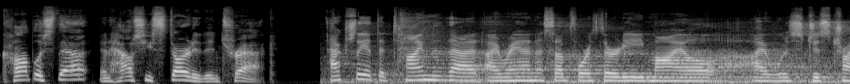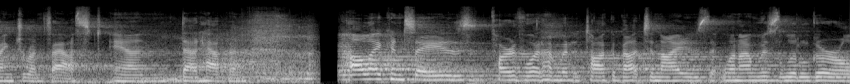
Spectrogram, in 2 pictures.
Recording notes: 2020-2021 Texas Sports Hall of Fame Induction. Stories were taken from the press conference and induction ceremony.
